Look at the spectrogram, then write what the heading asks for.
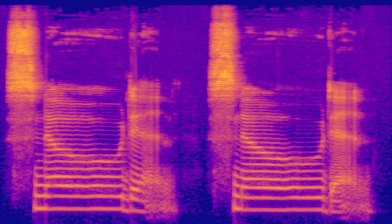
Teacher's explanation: My voice never stops between the two words.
